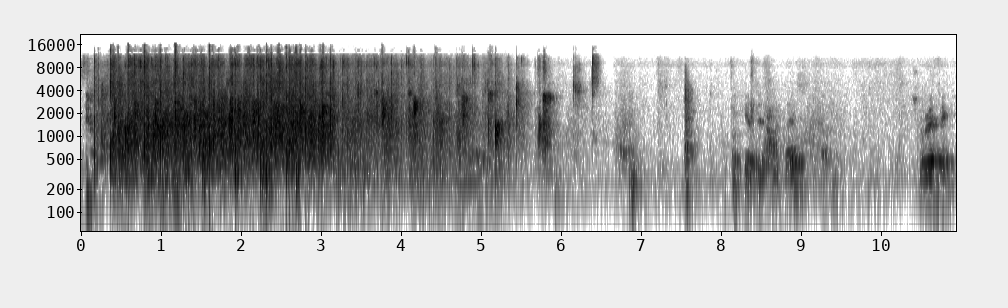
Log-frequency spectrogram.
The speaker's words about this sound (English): So how about a round of applause for him?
